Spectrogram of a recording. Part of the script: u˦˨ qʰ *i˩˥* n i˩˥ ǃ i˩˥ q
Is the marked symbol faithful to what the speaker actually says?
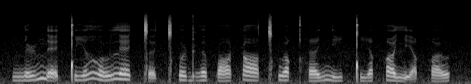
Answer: yes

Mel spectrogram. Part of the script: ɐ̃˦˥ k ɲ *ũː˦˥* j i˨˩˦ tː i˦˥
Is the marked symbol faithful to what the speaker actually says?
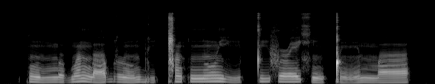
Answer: yes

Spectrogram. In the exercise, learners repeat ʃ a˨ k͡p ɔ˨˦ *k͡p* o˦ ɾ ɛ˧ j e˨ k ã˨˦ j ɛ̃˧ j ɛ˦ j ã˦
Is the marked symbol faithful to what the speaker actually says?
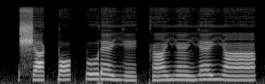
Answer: yes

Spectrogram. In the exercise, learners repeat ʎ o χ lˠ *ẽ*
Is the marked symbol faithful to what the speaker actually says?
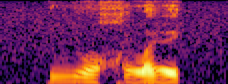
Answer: no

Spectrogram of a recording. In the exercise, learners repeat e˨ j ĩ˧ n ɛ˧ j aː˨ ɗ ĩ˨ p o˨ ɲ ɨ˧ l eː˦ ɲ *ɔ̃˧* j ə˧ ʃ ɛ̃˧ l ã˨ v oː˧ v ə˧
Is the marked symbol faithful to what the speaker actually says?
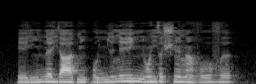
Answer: no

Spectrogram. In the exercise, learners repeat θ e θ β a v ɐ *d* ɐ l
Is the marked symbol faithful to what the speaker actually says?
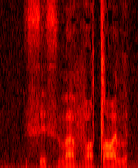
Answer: no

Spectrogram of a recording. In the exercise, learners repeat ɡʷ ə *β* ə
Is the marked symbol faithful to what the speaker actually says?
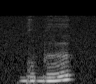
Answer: no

